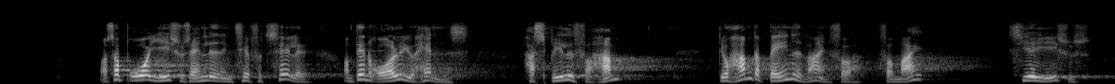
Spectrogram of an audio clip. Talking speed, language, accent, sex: 150 wpm, Danish, native, male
